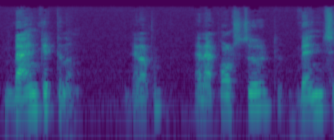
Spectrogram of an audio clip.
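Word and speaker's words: banquette: അതോട് ചേർന്ന് വരുന്ന അടുത്ത വാക്ക് ബി എൻ ക്യു യു ഇ ടി ടി ഇ രണ്ട് ടി ഉണ്ട് അവിടെ ടി ടി ഇ ഉച്ചാരണം ബാങ്കറ്റ് എന്നാണ് അതിനർത്ഥം ആൻ അപ്പോൾസ്റ്റേർഡ് bench along A wall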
